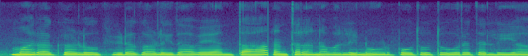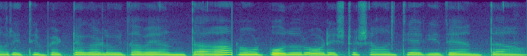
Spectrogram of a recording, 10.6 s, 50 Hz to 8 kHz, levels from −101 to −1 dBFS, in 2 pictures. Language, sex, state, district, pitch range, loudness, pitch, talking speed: Kannada, female, Karnataka, Chamarajanagar, 245-250 Hz, -13 LUFS, 250 Hz, 95 wpm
